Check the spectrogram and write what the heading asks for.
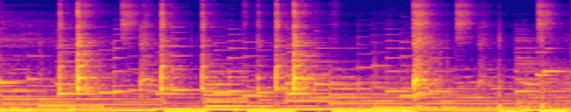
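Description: Roland V-Drums electronic drum kit playing bongo-sound fills in a triplet feel, sharp hand-drum hits at an uneven rhythm over a backing groove of sustained bass and keyboard notes.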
